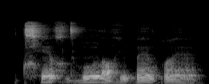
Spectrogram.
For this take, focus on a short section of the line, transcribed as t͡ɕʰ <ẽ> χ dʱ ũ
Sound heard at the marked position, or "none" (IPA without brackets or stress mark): ẽ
